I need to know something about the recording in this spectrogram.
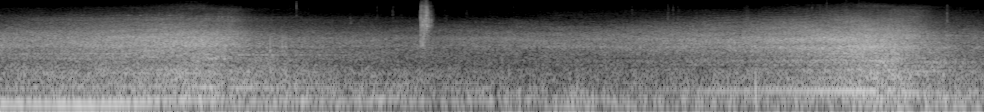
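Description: Cars passing on the road alongside: tyre and engine noise swells and fades twice, about three seconds in and again near the end. A single short sharp click sounds about halfway through.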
